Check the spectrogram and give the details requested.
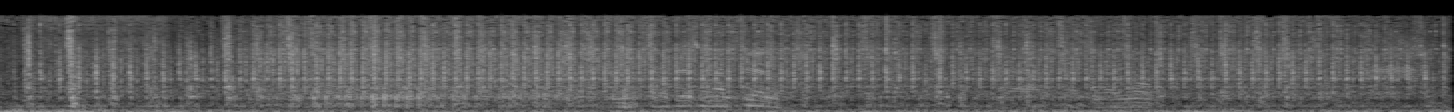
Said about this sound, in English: Yeah, and on the table in front of us... This is my sewing machine.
